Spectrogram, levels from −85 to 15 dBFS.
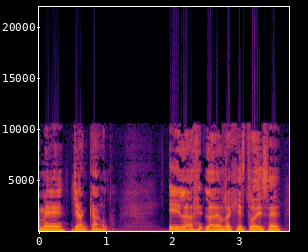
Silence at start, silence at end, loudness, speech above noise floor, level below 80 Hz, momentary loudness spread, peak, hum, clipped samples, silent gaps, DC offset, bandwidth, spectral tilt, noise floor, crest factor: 0 s; 0.1 s; -10 LUFS; 25 dB; -32 dBFS; 7 LU; 0 dBFS; none; 0.4%; none; under 0.1%; 11 kHz; -5 dB/octave; -34 dBFS; 10 dB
